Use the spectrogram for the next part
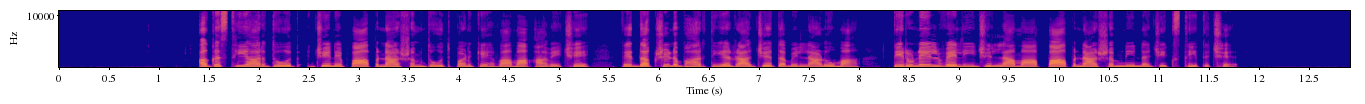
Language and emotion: Gujarati, neutral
